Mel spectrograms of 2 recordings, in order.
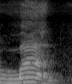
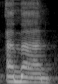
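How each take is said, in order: First: The word begins with a plain 'm' sound. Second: The word begins with the letter name 'em'. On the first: The speaker calls it right. "No, we say man" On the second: The speaker calls it wrong. "You do not say a man"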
